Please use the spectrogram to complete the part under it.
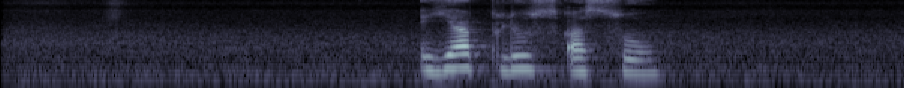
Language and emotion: Russian, neutral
